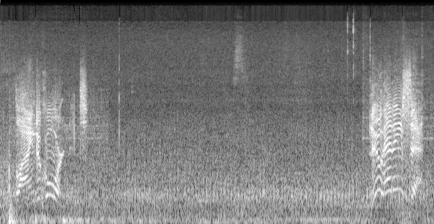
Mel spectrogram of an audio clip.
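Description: A helicopter in the video game Broken Arrow gives off a continuous low rotor rumble throughout, while brief bits of speech come at the start and near the end.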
